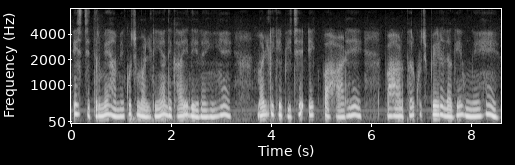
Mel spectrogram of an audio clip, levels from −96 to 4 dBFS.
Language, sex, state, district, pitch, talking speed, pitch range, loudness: Hindi, male, Madhya Pradesh, Bhopal, 195 Hz, 160 wpm, 185-220 Hz, -15 LUFS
